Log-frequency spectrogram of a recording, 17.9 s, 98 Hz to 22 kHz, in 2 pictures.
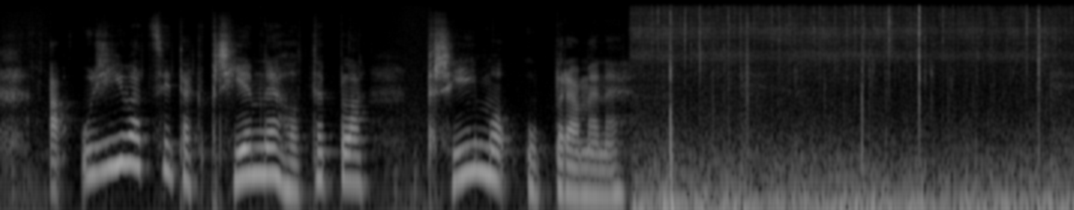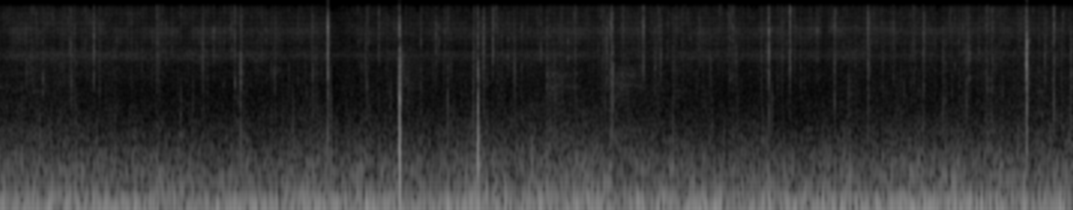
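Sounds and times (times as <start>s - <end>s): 
speech: 0.4s - 5.5s
low rumble of burning wood in a stove: 5.3s - 17.8s
wood fire crackling inside an old tiled Tyrolean stove: 5.3s - 17.8s.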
